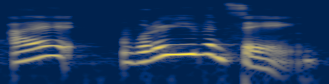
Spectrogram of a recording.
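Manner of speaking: sharp mock disbelief at a friend. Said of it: "We get sharper and we'll be like".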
